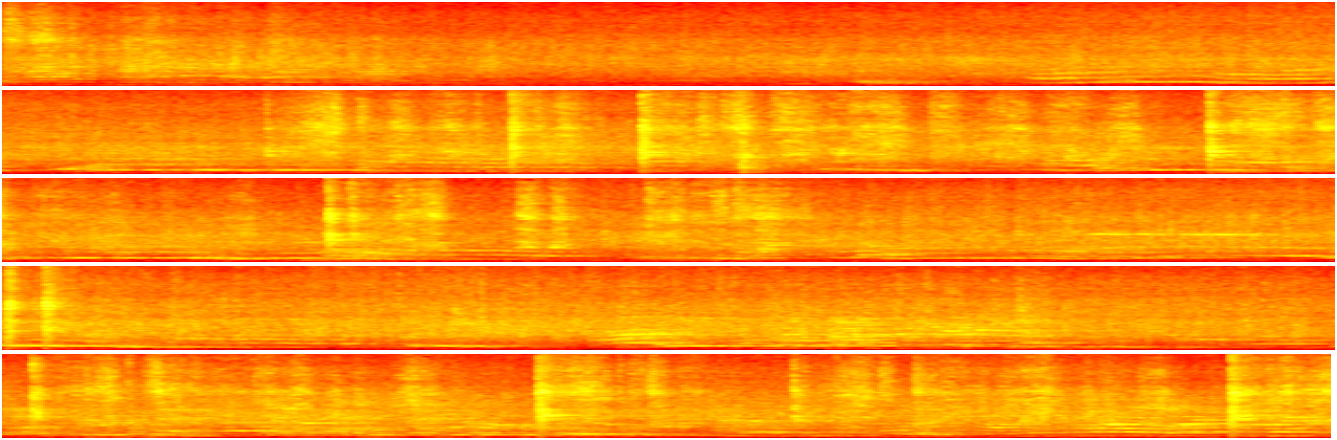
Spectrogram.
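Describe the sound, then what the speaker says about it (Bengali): Spices are stir-fried in oil in a pot until the oil separates, making a steady scraping, stirring sound with a faint sizzle underneath, while someone talks continuously over it. "ভালো করে যতক্ষণ না তেল ছেড়ে দিচ্ছে ততক্ষণ কষতে থাকবো।"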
